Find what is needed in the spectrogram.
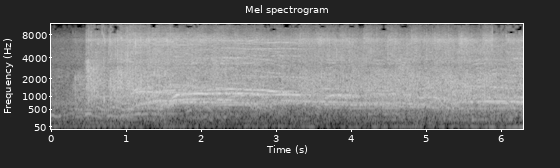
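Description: Audience applause from a large crowd, with some cheering, rising in about half a second in and holding steady.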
